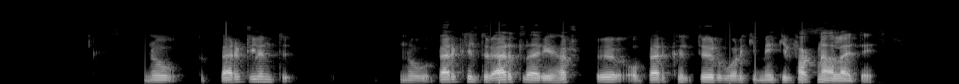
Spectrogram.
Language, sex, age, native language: Icelandic, male, 20-29, Icelandic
